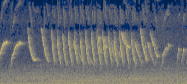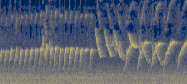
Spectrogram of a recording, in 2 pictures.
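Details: A Red Agate canary sings happily: fast rolling trills of high downward-sweeping notes, changing to a lower, steadier trill midway, then back to rapid sweeps, over a faint background hiss.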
